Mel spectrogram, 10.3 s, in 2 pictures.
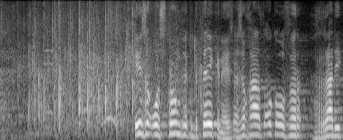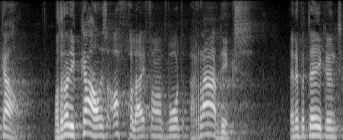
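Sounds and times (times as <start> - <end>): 
scattered audience claps: 0.0 - 3.6
speech: 2.0 - 8.9, 9.5 - 10.2.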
